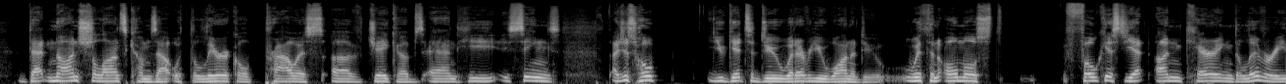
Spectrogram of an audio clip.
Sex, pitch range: male, 130-160 Hz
